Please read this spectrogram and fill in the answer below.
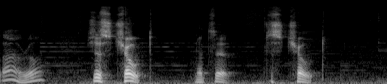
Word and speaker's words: Choate: it's oh really just choked that's it just choked c-h-o-w-t is what they have okay right there look choke yeah like boat that's what i just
